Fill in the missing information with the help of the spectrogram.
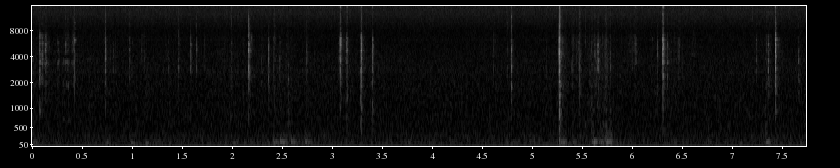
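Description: A solid, dried brown tar soap bar held in the hand is shaved with a utility knife blade into curled chips. Sparse, crisp, bright clicks and short scraping cuts come at irregular intervals over a quiet, low background hum.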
